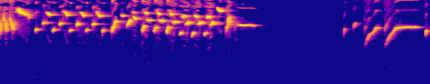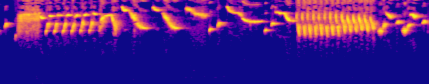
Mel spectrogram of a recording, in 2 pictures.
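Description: A goldfinch mule sings a fast, bright twittering song of high trills and rapid chirps.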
